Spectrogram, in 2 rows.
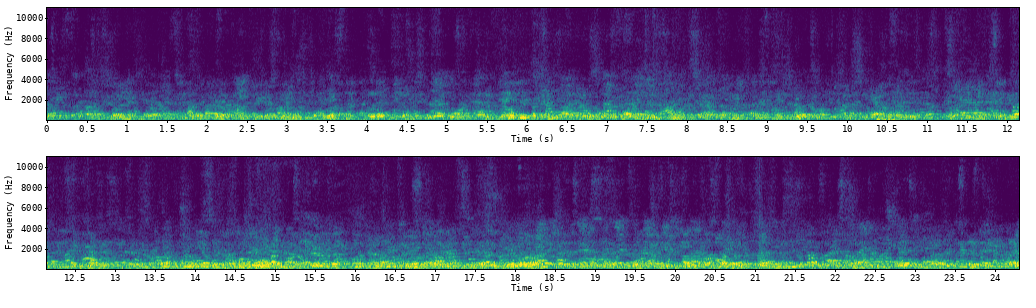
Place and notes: Amesbury, Salisbury, UK - 018 Public consultation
